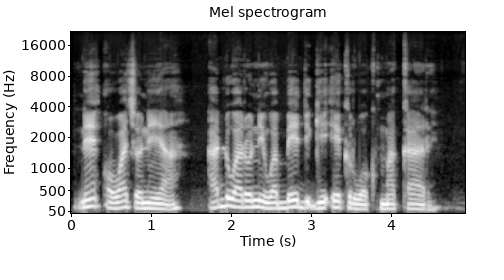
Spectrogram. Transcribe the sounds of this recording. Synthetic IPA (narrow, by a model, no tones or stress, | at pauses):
nɛʔɔwat͡ʃɔnɪjaː | dwaɾɔnɪwabedɡɪʔekɾwɔkmakaɾe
